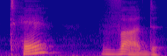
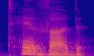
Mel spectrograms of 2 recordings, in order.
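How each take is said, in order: First: Te and vad said apart with a pause, Te pitched up; split into syllables. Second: Said in the usual way. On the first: Shown as a demonstration. Teacher sounding out Tevad one syllable at a time. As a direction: sound out each half separately. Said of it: "The first syllable is te".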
